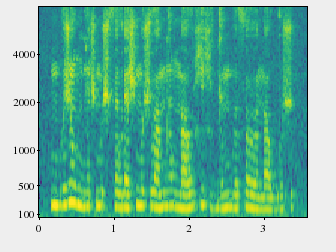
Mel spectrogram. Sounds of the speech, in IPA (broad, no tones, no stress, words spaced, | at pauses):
mbɨʒõw ŋɡĩʃmʉʃθew ɾʲaʃnuʃ ðɐndĩw nɐːwçeçɵ ɡʲɵ mbɨ θɵːnɐːwɡuʃ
